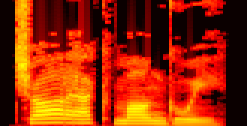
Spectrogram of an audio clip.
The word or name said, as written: Cha'akmongwi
